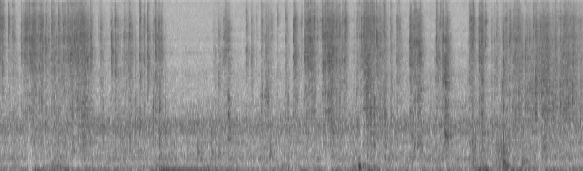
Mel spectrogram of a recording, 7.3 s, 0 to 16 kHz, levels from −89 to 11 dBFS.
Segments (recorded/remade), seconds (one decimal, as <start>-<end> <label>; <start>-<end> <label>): 0.0-7.3 recorded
